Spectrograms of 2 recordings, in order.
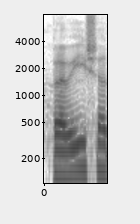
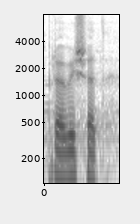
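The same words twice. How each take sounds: First: The vowel after v is long. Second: The vowel after v is short. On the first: The speaker calls it wrong. "प्रविशद नहीं" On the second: The speaker calls it right. "वी में ह्रस्व इकार है।"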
